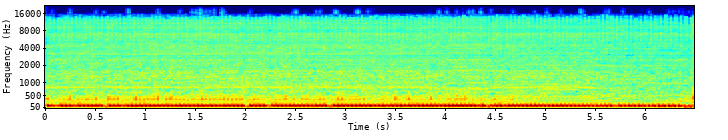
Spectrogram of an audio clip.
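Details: Dayton lawn tractor's 11 hp Briggs engine, started on its own with choke, steady even low putter with no misses or knocks, speed a little high with a spring disconnected; healthy, idling fast.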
